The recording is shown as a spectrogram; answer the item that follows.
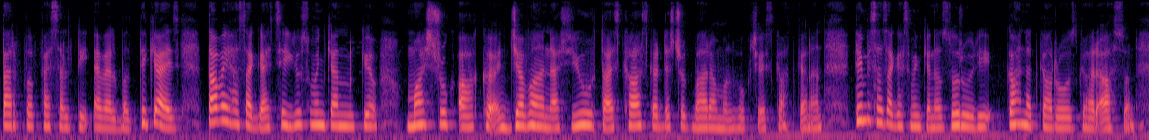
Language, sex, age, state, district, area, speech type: Kashmiri, female, 18-30, Jammu and Kashmir, Baramulla, rural, spontaneous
